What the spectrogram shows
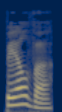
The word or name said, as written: belva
